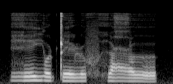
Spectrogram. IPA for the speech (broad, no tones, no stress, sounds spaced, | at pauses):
ɦ e j o ʈ e ɭ ɵ f h ɨ ʕ ɵ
